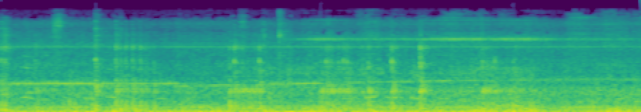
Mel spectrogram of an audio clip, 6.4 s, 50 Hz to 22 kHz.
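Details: BART car 3078 rolling near West Oakland station: heavy low rumble with thin steady high wheel squeals and intermittent loud creaks; source of creaking unclear.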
